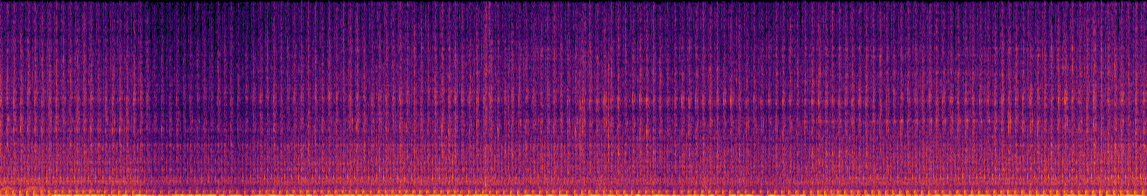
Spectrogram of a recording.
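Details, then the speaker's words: Single-cylinder motorcycle at idle: loud steady hard clack on every firing pulse; suspected engine damage from previous owner using the wrong oil, cause not confirmed. "Yeah, figure out that clacking noise is. Unless it's just the engine. You can hear the clacking noise? It's the engine. It's gonna go bad."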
